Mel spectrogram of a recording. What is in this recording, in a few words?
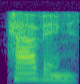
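"having", English, female; verb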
